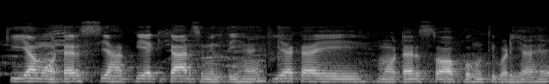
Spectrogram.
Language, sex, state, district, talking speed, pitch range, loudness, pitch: Hindi, male, Chhattisgarh, Korba, 185 wpm, 125-135 Hz, -23 LUFS, 130 Hz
